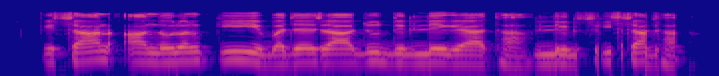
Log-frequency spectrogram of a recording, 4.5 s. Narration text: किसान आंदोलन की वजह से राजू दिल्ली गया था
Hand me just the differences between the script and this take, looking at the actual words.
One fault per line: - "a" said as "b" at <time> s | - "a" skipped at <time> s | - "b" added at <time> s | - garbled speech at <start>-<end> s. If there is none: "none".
- "से" skipped at 2.0 s
- garbled speech at 3.3-4.3 s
